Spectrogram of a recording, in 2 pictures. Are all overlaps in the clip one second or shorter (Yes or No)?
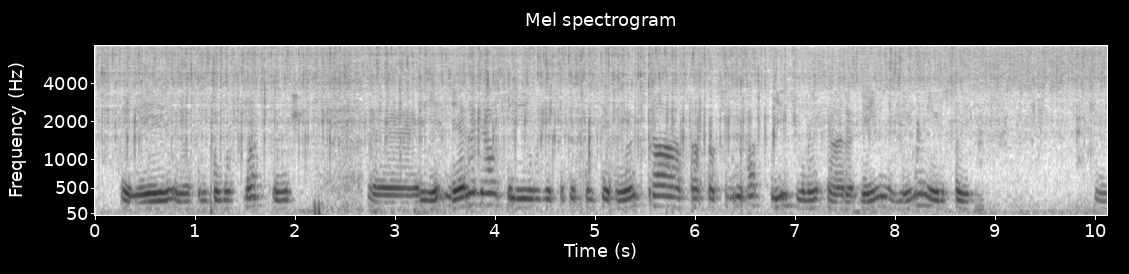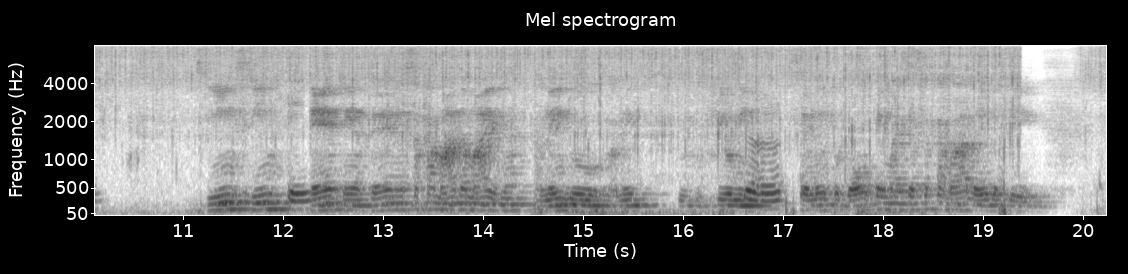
Yes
